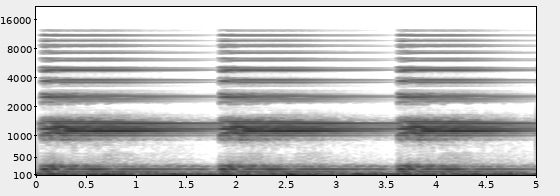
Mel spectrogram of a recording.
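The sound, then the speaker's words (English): A submarine dive klaxon blares in a harsh, buzzy tone, sounding three times in a steady rhythm of roughly two-second blasts over a constant low rumble, with no voices. “He keyed the all-ship channel as the dive klaxon started to sound.”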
